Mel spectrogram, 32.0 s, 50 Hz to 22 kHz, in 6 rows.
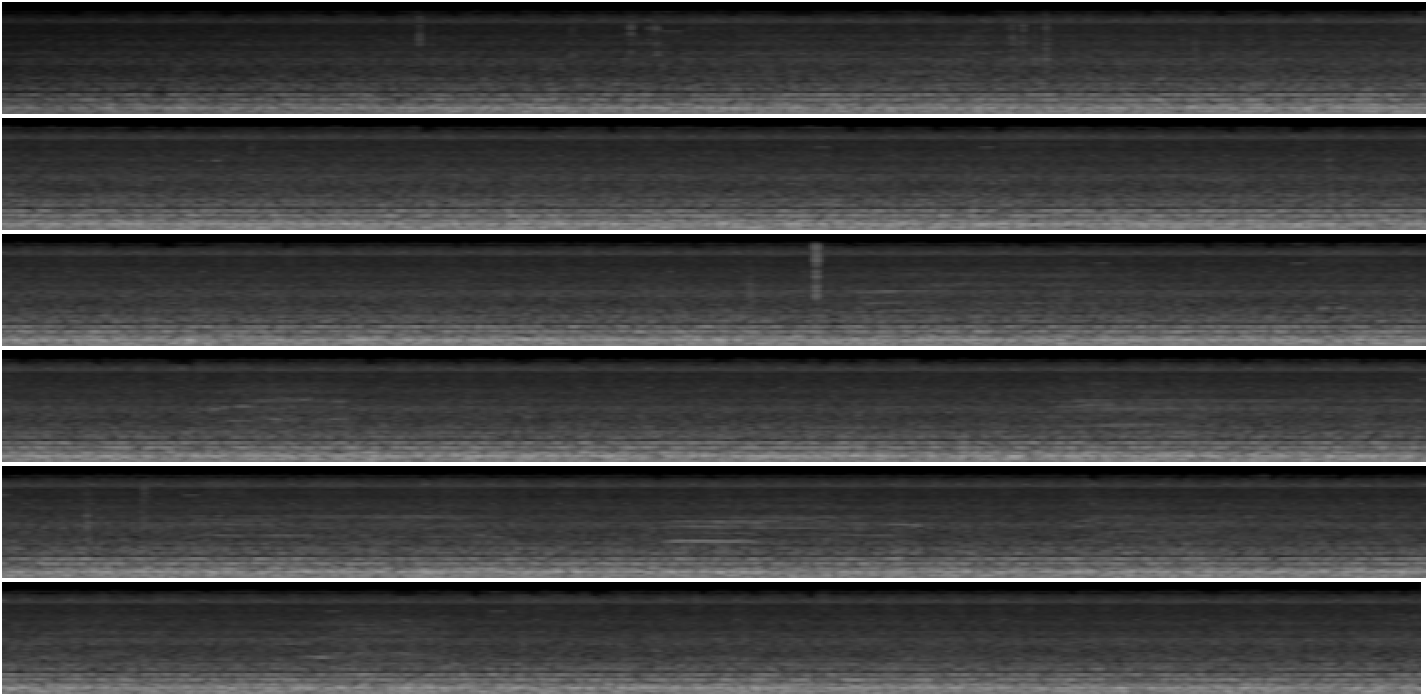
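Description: Steady cabin drone of a Boeing 757 in flight, heard from a window seat: a low rush of airflow and engine noise with a steady hum over it, fading in over the first couple of seconds.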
